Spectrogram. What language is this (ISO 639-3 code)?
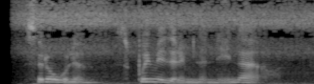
kab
